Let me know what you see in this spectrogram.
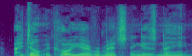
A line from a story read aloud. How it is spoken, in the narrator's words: Anne said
